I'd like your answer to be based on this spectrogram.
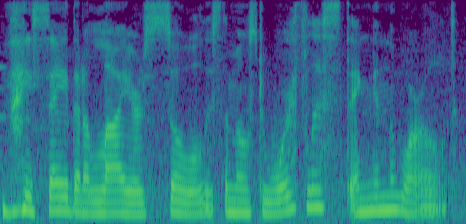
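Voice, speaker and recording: A woman voicing a guarded, bitter young spy who speaks in a cool, measured, brooding way in video game dialogue. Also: sits low, steady tone, a little mellow, faint music behind.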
